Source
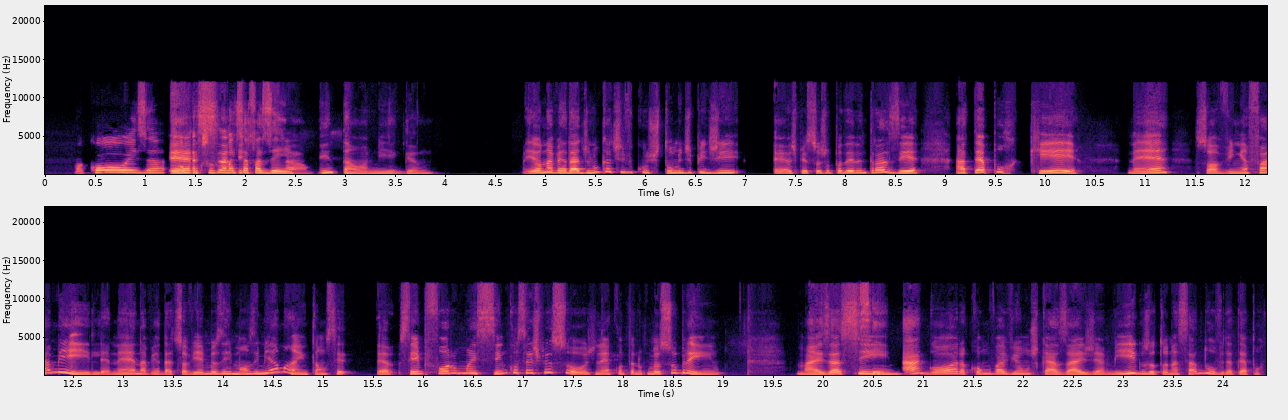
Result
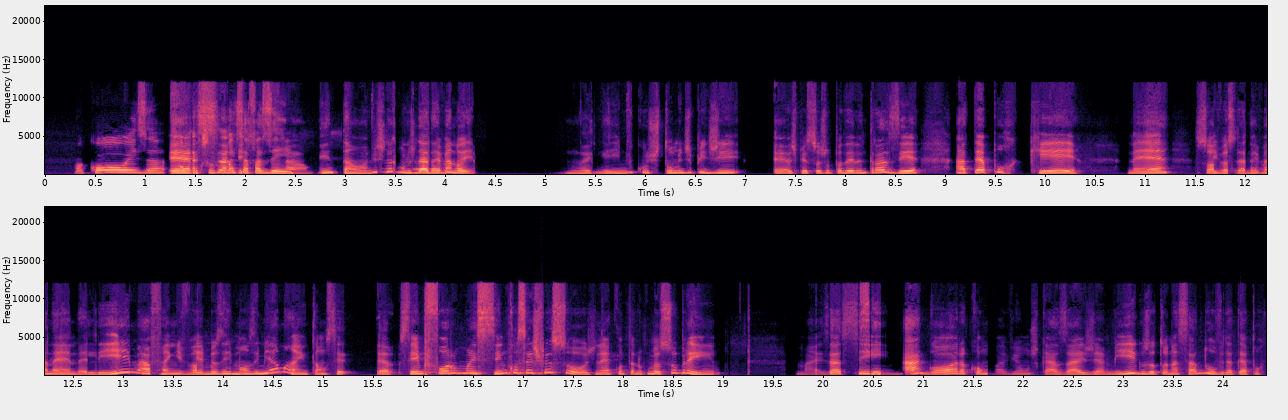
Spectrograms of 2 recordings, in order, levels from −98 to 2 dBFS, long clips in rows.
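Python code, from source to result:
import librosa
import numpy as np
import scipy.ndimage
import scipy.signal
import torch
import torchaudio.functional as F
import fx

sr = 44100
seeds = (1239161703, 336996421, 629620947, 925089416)

y = fx.peak_eq(x, sr, hz=5800.0, db=-9.0, octaves=0.26, at=(9.16, 10.88))
y = fx.sustainer(y, sr, db_per_s=77.0, at=(15.84, 17.6))
y = fx.level_steps(y, sr, step_db=23, at=(18.9, 20.82))
y = fx.edit(y, sr, fx.reverse_span(start_s=3.26, length_s=2.55),
    fx.reverse_span(start_s=11.68, length_s=2.05),
    fx.fade_in_span(start_s=21.64, length_s=2.06, curve='qsin'), tone=tone)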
